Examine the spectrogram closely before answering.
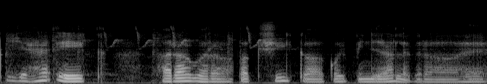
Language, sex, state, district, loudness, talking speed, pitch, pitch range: Hindi, male, Uttar Pradesh, Varanasi, -28 LUFS, 125 wpm, 130 Hz, 120-150 Hz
